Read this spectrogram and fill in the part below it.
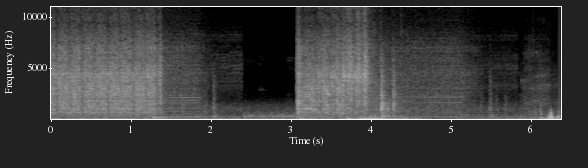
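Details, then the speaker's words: Turbo Honda CRX with newly fitted full exhaust, intercooler cap still on so the intake is blocked: two short bursts of fast cranking, never catches, not breathing; code 15 ignition output signal also shown. "if you look on the intercooler we still have our cap on here the car is not breathing oh that's so funny"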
